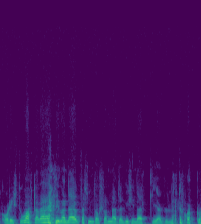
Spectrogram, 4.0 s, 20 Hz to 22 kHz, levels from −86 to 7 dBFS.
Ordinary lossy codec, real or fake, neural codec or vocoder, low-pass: none; real; none; 19.8 kHz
